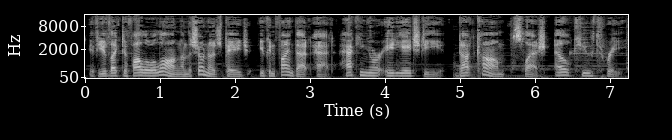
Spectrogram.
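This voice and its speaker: A man hosting a podcast, giving calm, explanatory answers from a script. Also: a little high, moderate pace, hardly any pauses, soft background music. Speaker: podcast host.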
